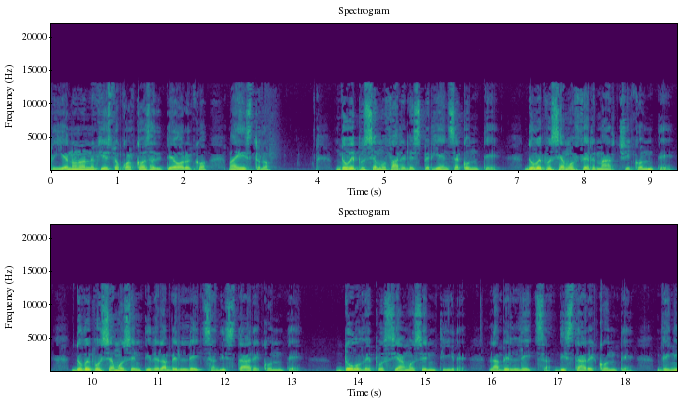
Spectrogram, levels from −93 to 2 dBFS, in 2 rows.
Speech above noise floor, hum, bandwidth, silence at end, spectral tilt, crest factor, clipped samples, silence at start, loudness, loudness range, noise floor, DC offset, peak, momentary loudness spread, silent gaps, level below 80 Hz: 41 dB; none; 13.5 kHz; 0 s; -6.5 dB/octave; 16 dB; under 0.1%; 0 s; -20 LUFS; 3 LU; -61 dBFS; under 0.1%; -4 dBFS; 14 LU; none; -50 dBFS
